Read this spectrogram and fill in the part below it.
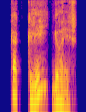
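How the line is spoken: Thoughtful female voice. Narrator (Russian): задумчиво проговорил четвертый, женский голос

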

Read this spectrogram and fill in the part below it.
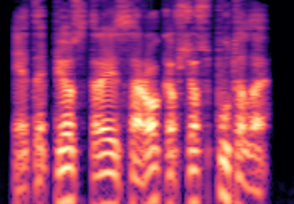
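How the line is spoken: Angry old woman interrupting. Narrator (Russian): сердито прервала старая туркменка

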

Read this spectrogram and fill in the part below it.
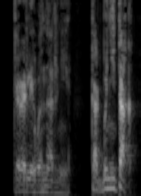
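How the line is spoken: Grumbling. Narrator (Russian): проворчал мистер Бобр

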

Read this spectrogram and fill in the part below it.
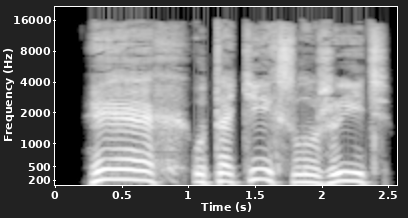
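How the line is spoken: Sigh. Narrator (Russian): снова вздохнул Мельфи

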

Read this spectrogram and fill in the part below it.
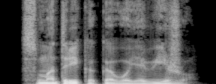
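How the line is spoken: Quiet speech. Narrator (Russian): сказал он тихо

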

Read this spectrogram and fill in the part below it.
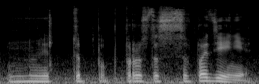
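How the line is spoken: Muttered. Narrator (Russian): пробормотала Жан

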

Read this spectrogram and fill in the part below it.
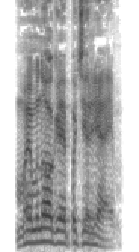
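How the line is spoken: Growling commander. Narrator (Russian): прорычал воевода

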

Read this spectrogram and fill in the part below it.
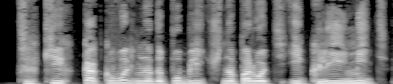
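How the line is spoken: Shouting. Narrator (Russian): закричала миссис Уэйт

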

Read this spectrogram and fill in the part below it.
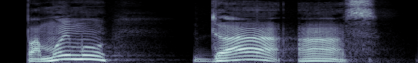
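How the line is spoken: Uncertain reply. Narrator (Russian): неуверенно ответил я

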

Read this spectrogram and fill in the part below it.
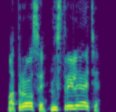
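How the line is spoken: Shout. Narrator (Russian): крикнул Бенецкий

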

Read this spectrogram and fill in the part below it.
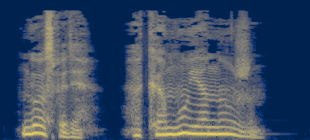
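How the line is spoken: Breathed, artless bitterness. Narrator (Russian): Выдохнул сопливик, простодушная горечь

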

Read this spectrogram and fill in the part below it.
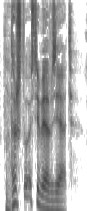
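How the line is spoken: Sighing. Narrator (Russian): вздохнул Альгирдес

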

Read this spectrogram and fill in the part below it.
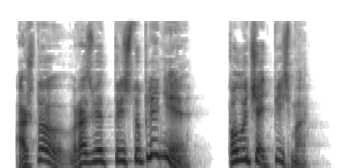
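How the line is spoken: Loud question. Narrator (Russian): громко осведомился Фред

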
